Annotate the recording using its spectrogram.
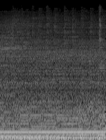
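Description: Live rock band playing loud, with electric guitars and drums, one long note held steady throughout.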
